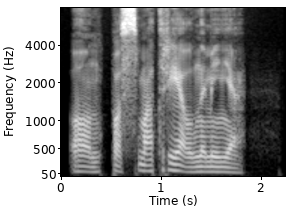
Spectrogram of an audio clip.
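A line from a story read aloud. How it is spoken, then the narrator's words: Malicious hiss. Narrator (Russian): прошипело зло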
